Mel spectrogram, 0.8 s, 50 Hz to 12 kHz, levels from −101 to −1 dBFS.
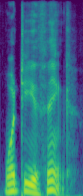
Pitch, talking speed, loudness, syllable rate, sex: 125 Hz, 285 wpm, -17 LUFS, 5.5 syllables/s, male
